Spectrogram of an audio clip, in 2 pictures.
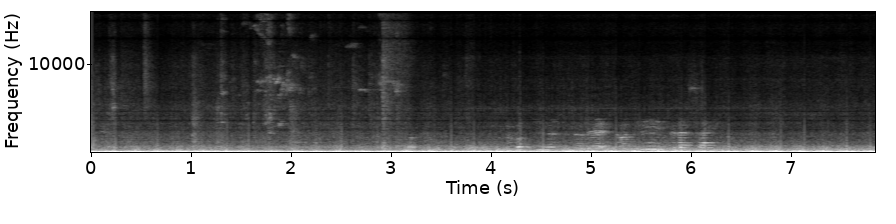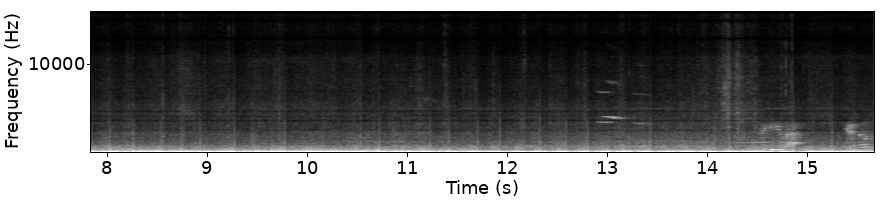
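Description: Cars pass close by on the road.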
